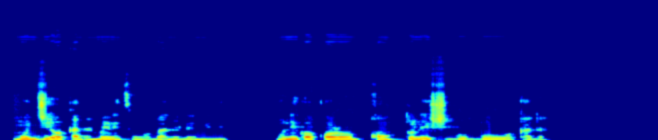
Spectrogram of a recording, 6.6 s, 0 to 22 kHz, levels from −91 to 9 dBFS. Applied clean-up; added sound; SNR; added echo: none; none; none; none.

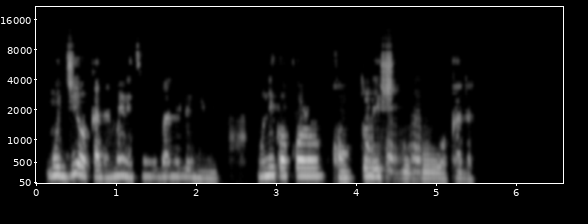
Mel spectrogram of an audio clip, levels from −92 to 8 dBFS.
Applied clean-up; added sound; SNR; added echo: neural mask model Resemble Enhance denoiser.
